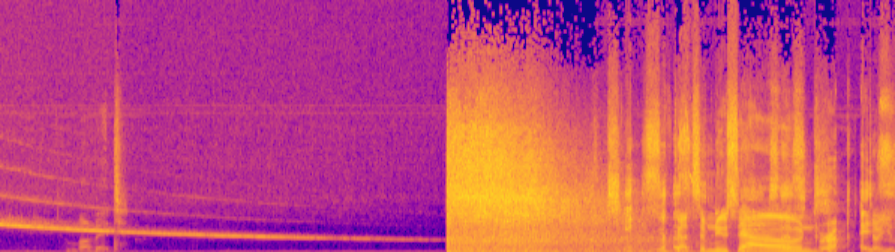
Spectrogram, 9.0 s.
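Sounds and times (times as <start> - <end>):
falling-bomb effect whistling tone sliding downward: 0.0 - 8.0
speech: 0.8 - 1.4, 6.1 - 8.9
loud roaring bomb explosion sound effect: 4.5 - 7.9
laughter: 5.6 - 8.9.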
